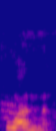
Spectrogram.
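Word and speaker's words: one: ಇದೆ ನೀವ್ಯಾಕೆ ಎ ಹಚ್ಚಿದ್ದೀರಾ ಒನ್ ಉಚ್ಚಾರ ಏನ್ ಬರ್ತಾ ಇದೆ ವ ಬರ್ತಾ ಇದೆ ಇ ಬರ್ತಾ ಇಲ್ಲ ಇಲ್ಲಿ ಹೌದಾ ಉಚ್ಚಾರ ವಾಯ್ಸ್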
